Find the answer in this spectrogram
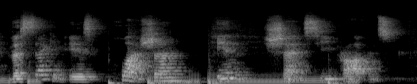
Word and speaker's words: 华山: as someone's last name, it is read as a fourth tone, Hua. That's right, yet another of those duoyinzi, or polyphonic characters. So we say Huashan, Huashan.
